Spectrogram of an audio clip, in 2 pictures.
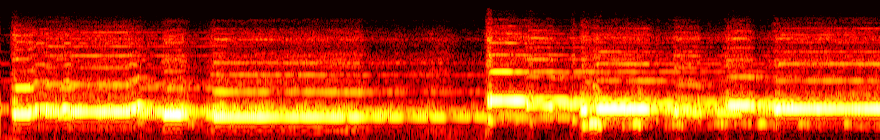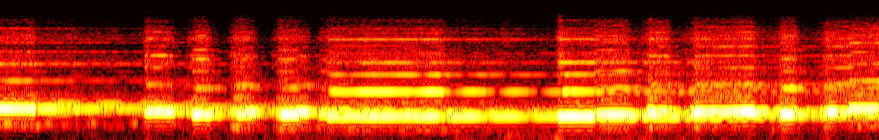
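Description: Background music: a flute melody moving from note to note in a steady stream.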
